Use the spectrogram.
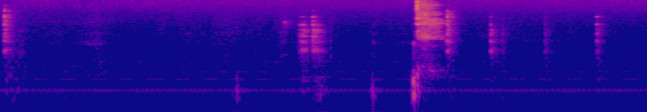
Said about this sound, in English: I hope the creaking of the coffee table isn't too loud, or the couch.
